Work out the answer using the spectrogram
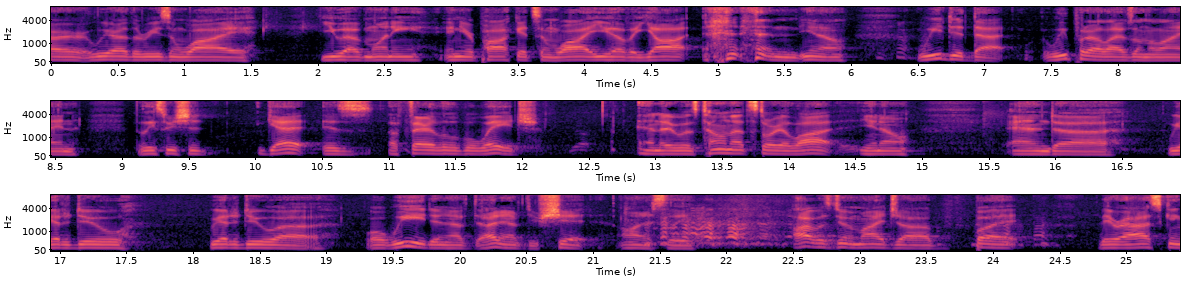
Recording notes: This story was recorded live at Buntport Theater.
